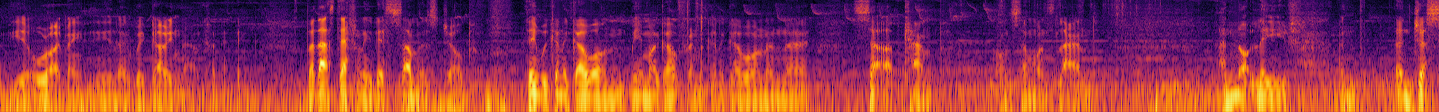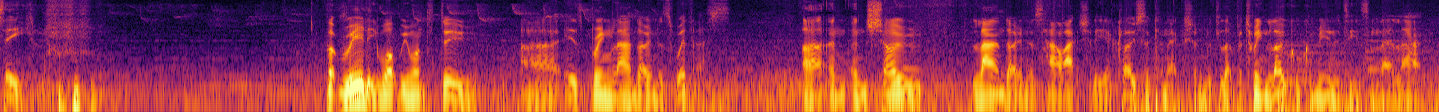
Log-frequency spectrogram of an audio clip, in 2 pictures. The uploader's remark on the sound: In A Life More Wild we walk and talk in the countryside with fascinating people.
